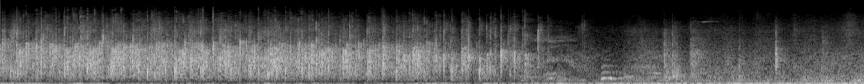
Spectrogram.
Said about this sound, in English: So please give a round of applause and welcome.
